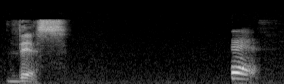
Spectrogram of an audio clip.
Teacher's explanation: instead of saying these we want to use a short I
